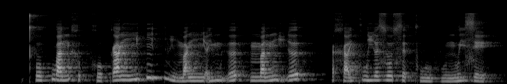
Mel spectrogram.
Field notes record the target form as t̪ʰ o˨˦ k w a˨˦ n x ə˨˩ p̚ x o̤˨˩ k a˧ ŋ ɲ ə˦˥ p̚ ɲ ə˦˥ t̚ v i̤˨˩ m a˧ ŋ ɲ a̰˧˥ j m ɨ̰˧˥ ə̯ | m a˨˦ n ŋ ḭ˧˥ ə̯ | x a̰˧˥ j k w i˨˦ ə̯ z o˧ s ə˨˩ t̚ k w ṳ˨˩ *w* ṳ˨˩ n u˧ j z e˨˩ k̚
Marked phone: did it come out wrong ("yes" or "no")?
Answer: yes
